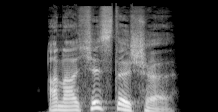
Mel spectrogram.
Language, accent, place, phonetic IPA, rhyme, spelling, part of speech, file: German, Germany, Berlin, [anaʁˈçɪstɪʃə], -ɪstɪʃə, anarchistische, adjective, De-anarchistische.ogg
- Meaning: inflection of anarchistisch: 1. strong/mixed nominative/accusative feminine singular 2. strong nominative/accusative plural 3. weak nominative all-gender singular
